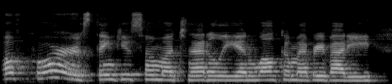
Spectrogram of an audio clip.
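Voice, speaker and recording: A woman's voice: mid-range voice, fairly even intonation, moderate pace. A woman chairing an online committee meeting in a formal, welcoming role, slightly nasal as she gets over a cold. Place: remote video call.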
